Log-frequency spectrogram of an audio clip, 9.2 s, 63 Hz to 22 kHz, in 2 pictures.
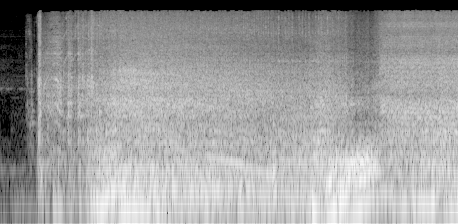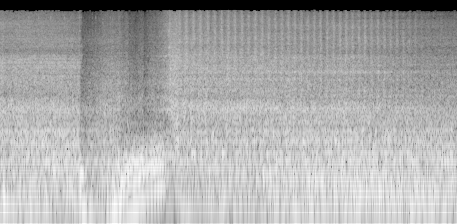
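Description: A tuned, lowered and heavily modified 2020 Audi RS3 with an air filter as big as a watermelon fires up and settles into a loud, rough idle, then is revved twice, its roar climbing sharply and dropping back each time. No one speaks.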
